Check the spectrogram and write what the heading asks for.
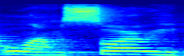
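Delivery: plain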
